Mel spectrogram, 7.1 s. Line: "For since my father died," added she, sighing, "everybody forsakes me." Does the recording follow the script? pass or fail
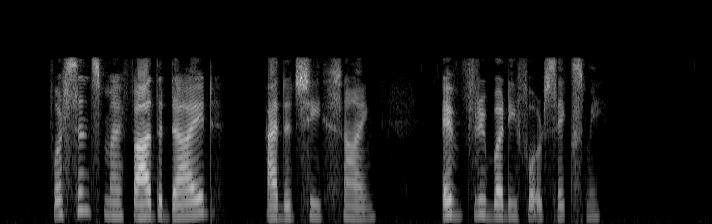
pass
